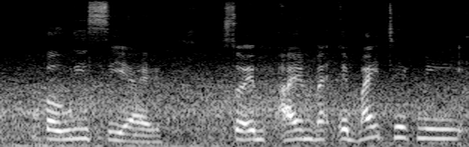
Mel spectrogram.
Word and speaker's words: Felice: It's pronounced Zoe, got it, Felicie.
